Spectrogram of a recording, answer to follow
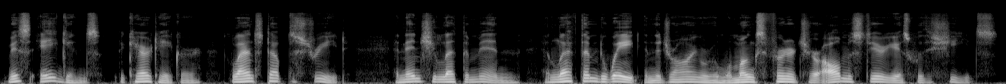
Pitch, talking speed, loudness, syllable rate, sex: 105 Hz, 175 wpm, -19 LUFS, 4.7 syllables/s, male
